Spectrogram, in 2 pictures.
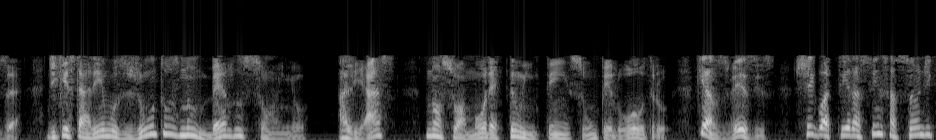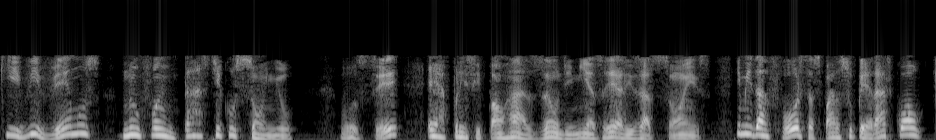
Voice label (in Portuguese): BOA NOITE ROMâNTICO(M); Bom dia, tarde e noite; Telemensagens 2017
